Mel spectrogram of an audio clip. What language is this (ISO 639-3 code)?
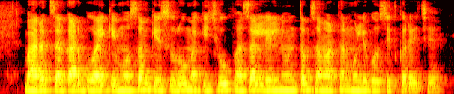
mai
